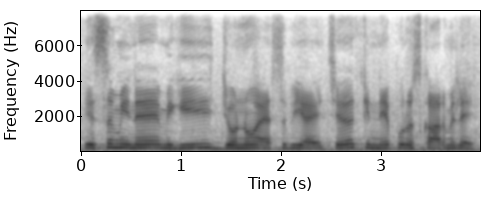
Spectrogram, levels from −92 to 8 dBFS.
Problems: constant background noise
